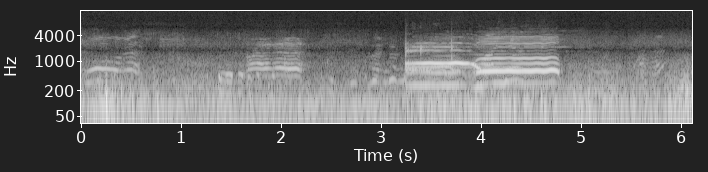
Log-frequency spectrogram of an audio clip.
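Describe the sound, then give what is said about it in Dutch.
A boat horn toots loudly at another boat in one long blast lasting over a second, after a couple of fainter, shorter honks, all above steady wind and engine rumble, as the boat sails toward the Houthavens. “Waar even naar getoeterd en geslaagd moet worden.”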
